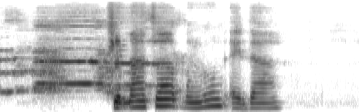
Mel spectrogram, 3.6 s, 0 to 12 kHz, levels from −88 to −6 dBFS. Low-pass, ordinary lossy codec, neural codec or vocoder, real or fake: 10.8 kHz; MP3, 64 kbps; codec, 32 kHz, 1.9 kbps, SNAC; fake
